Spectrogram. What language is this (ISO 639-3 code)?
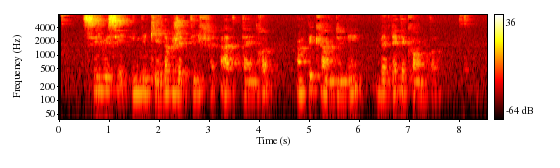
fra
